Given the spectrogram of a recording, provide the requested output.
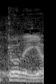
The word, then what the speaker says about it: Gonny: Is it Gonny or? – Gonny. I was just rhyming with Johnny, you see.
